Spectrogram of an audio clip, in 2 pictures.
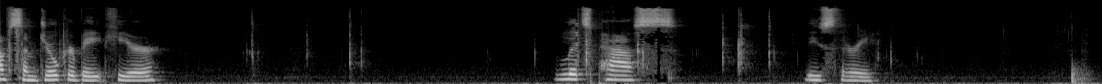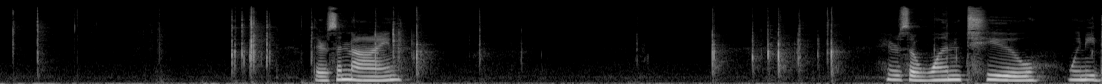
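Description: Plastic tiles click and clack as a hand moves them on a rack.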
